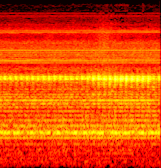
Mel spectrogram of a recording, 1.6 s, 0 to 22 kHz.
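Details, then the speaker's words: Baldor 1/3 HP 230 V three-phase 1725 RPM surplus motor on Teco L510 VFD from 120 V single phase, run near/above 60 Hz; steady high whine from rear of motor, owner suspects bad bearing, unconfirmed. "I don't know this is a surplus motor it's got a bad bearing they've just got to be run in but that's just the nature kind of what it sounds like it sounds like it's coming right in the back here"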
